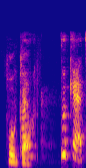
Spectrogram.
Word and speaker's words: Phuket: are also going to correct me if i'm saying it wrong please bouquet okay paquette phuket okay good um you pronounce it right yeah yeah okay good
